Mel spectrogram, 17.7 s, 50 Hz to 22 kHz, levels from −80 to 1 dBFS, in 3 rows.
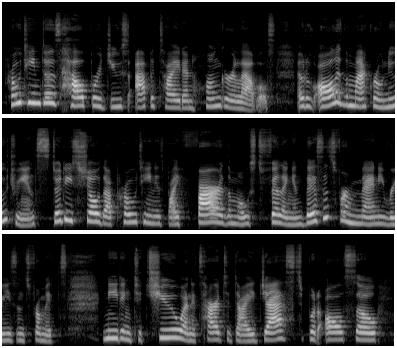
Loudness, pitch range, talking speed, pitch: -25 LUFS, 215-275 Hz, 145 wpm, 250 Hz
